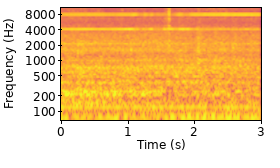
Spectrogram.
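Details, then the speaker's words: Toshiba 430CDT laptop at power-on: thin constant high whine near four kilohertz over a low rumble, the backlight inverter singing loudly while it posts; backlight inverter whine. "Oh, yep. There it is. God, that inverter is loud. Wow. So, yes, it posts."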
